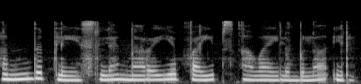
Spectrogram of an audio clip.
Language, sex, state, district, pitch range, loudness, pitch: Tamil, female, Tamil Nadu, Nilgiris, 200-225 Hz, -14 LUFS, 215 Hz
